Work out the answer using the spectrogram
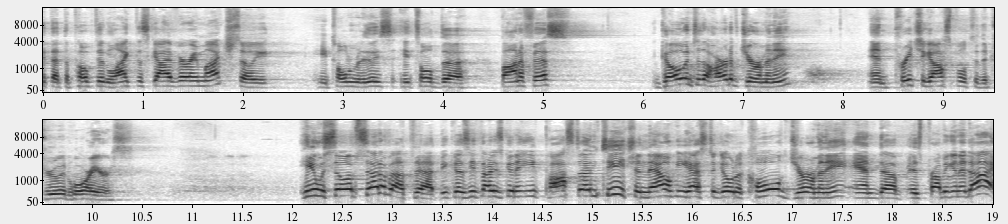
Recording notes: Live message from the Kingdom Men's Gathering.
